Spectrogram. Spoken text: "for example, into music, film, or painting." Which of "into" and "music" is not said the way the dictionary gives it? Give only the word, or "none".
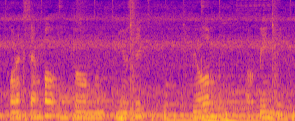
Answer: music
